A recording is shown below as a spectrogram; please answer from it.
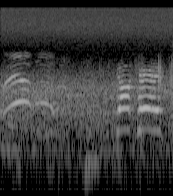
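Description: Horse-race commentator's voice, in two short phrases, over a faint steady background noise.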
